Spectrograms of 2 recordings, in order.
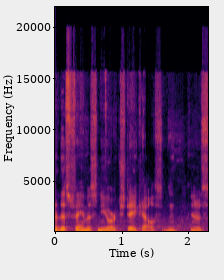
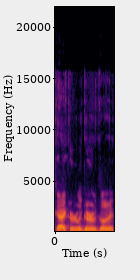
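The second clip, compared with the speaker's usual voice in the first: ordinary delivery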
